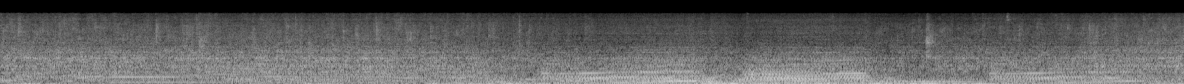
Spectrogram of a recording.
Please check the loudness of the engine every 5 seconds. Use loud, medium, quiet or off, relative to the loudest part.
medium, loud, loud.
